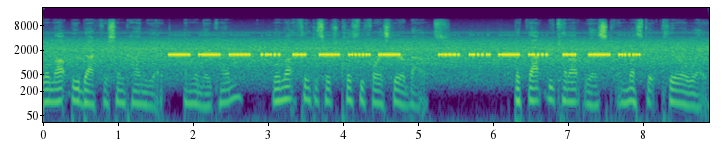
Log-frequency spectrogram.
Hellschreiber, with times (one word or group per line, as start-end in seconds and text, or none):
1.7-4.8 SECTIONS
5.3-8.0 PUBLISH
